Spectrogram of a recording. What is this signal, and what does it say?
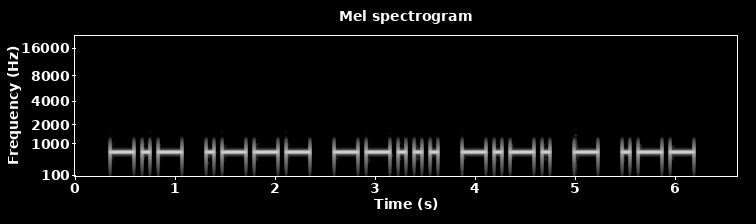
Morse code, heard as a keyed tone, about 15 wpm, 700 Hz. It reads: KJ7CTW
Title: USA Call Signs - 6 Characters - Repeated 3x - 15wpm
